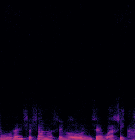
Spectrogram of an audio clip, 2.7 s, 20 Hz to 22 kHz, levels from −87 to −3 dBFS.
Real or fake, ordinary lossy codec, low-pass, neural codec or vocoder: fake; none; none; codec, 44.1 kHz, 2.6 kbps, DAC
